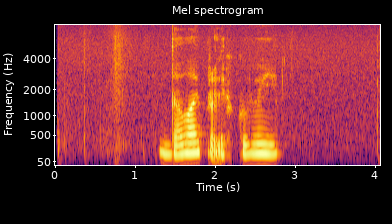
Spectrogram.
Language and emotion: Russian, sad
